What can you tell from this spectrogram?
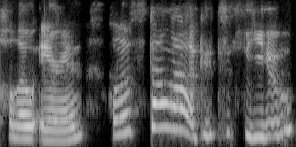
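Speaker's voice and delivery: usual speaking voice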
